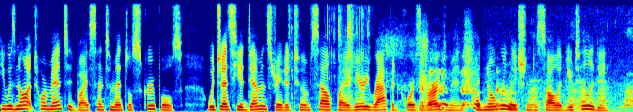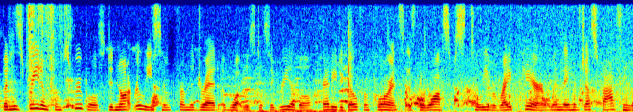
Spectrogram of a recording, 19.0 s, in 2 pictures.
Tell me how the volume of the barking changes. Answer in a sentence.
The loudness of the barking goes up.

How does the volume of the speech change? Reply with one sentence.
The loudness of the speech stays about the same.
